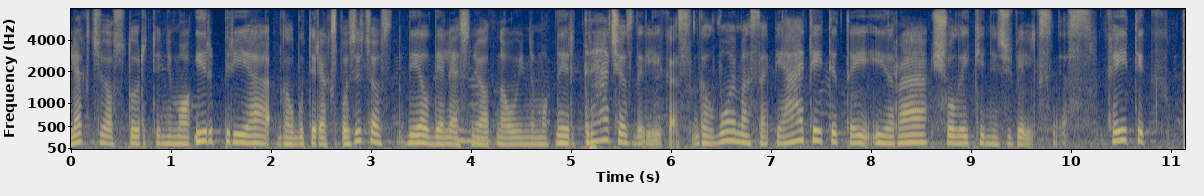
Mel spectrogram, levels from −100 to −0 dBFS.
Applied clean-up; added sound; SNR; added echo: none; none; none; none.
